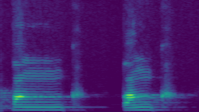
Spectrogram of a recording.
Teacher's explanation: पंख बोलते समय नाक से ही सिर्फ ध्वनि आ रही है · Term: अनुस्वार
